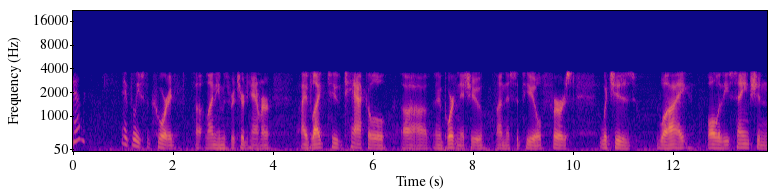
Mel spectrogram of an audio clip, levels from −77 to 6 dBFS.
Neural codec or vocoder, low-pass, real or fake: codec, 16 kHz in and 24 kHz out, 0.8 kbps, FocalCodec, streaming, 65536 codes; 3.6 kHz; fake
